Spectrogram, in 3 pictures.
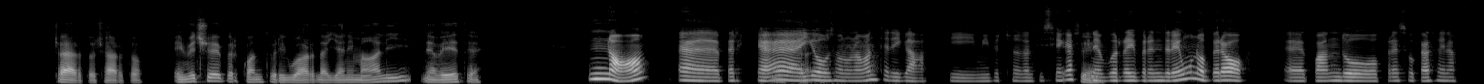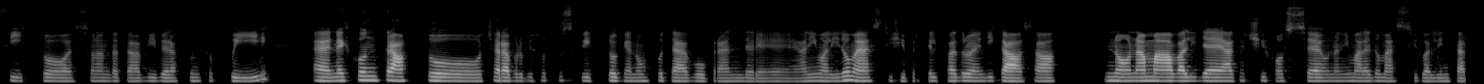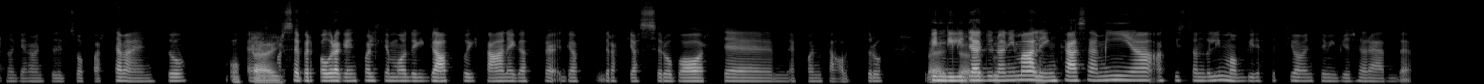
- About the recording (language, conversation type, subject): Italian, advice, Quali difficoltà stai incontrando nel trovare una casa adatta?
- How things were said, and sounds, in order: other background noise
